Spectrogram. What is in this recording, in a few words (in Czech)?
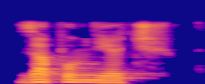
"Zapómněč", po našimu; Zapomenout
